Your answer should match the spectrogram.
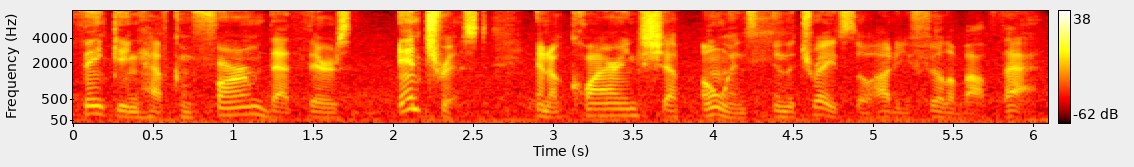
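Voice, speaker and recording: An actor plays a probing male reporter in a video game. His voice sits fairly low. There is obvious rumbly background noise. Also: expressive, moderate pace, natural voice. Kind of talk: naturalistic video game cutscene acting.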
